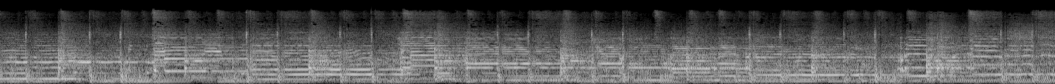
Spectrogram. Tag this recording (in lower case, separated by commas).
guitar, musical instrument, electric guitar, strum, plucked string instrument, music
